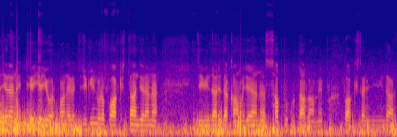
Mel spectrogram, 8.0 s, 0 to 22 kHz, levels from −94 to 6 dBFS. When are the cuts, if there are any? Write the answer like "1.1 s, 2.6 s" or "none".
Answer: none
